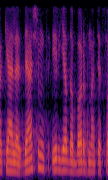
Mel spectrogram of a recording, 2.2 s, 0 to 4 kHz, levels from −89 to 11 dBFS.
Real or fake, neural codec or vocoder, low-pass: real; none; 3.6 kHz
